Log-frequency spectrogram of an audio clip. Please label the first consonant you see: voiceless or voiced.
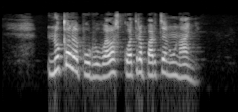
voiced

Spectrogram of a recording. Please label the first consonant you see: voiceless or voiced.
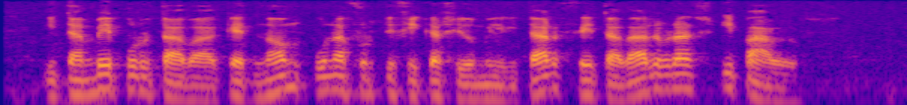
voiceless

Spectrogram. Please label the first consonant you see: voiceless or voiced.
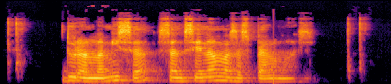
voiced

